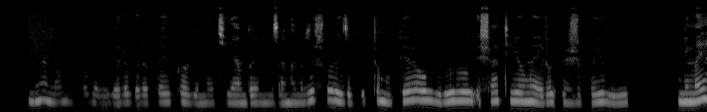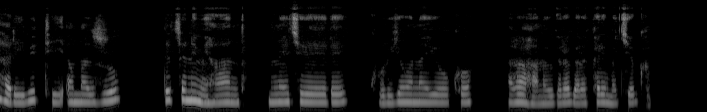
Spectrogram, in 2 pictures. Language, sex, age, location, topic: Kinyarwanda, female, 18-24, Kigali, health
